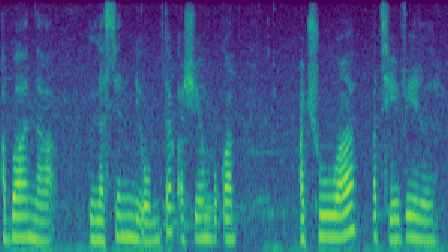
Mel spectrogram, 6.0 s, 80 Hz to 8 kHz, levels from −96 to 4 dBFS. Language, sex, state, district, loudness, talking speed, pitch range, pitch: Mizo, female, Mizoram, Aizawl, -18 LUFS, 170 wpm, 170-205 Hz, 185 Hz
